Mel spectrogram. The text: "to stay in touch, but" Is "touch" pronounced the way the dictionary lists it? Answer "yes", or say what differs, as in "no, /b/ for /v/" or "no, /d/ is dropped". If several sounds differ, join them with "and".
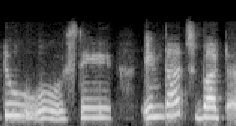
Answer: no, /s/ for /tʃ/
